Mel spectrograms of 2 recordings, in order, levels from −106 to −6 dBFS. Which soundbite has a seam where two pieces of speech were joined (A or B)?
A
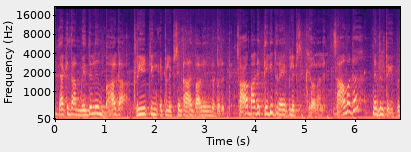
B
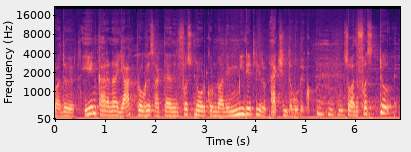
A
